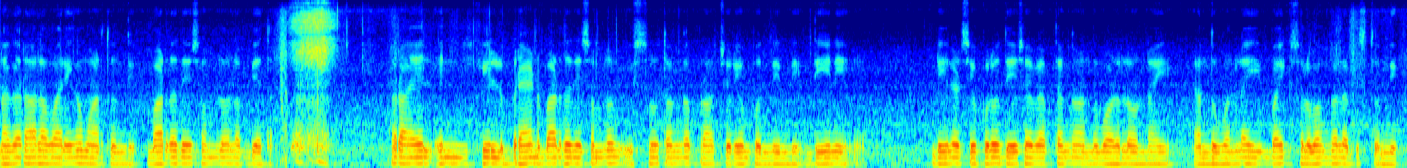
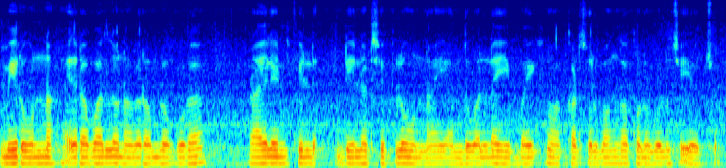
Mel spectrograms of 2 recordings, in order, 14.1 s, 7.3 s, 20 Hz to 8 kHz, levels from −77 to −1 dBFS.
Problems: background sounds at intervals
